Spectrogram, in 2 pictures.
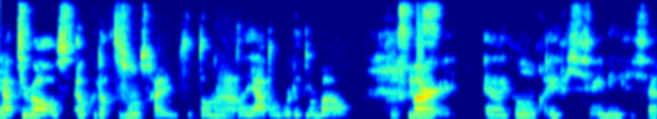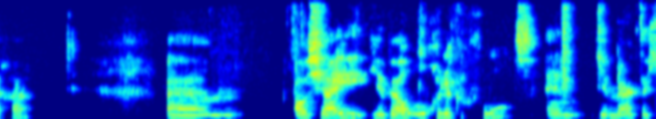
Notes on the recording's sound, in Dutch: Het geluidskwaliteit is nog niet helemaal top.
